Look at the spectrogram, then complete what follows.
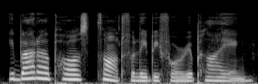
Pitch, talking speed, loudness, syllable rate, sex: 200 Hz, 115 wpm, -16 LUFS, 5.5 syllables/s, female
